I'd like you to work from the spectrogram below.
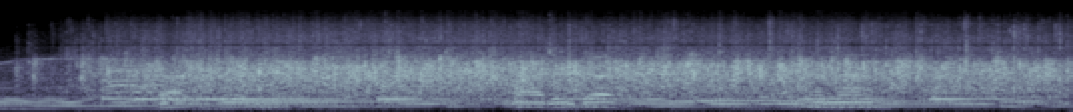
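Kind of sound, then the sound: crowd, hand clapping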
